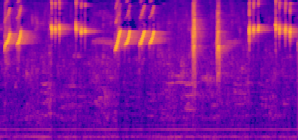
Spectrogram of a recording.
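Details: Sunbird (kolibri ninja) kept in a cage, singing loudly three days after a cage move: sharp high downslurred chirps in short bursts, a few abrupt clicks, over a low constant hum.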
